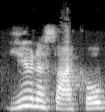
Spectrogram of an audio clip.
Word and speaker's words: unicycle: and that is because although unicycle begins with a vowel, which is when we normally use an, in this instance it doesn't sound like an like umbrella or umpire. Unicycle actually makes that U sound, which isn't one of those vowel sounds, so in this case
